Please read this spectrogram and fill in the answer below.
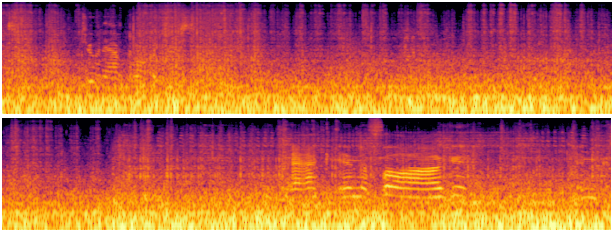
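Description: Steady low road rumble of a campervan driving on a gravel road, heard from inside the cab. A person's voice sounds briefly about nine to ten and a half seconds in.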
